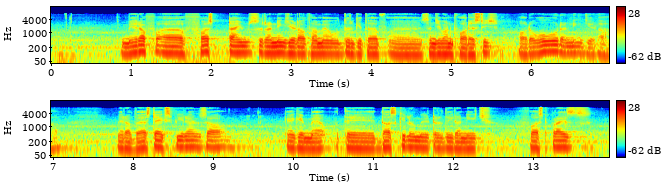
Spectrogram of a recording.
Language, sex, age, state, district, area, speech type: Dogri, male, 30-45, Jammu and Kashmir, Kathua, rural, spontaneous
